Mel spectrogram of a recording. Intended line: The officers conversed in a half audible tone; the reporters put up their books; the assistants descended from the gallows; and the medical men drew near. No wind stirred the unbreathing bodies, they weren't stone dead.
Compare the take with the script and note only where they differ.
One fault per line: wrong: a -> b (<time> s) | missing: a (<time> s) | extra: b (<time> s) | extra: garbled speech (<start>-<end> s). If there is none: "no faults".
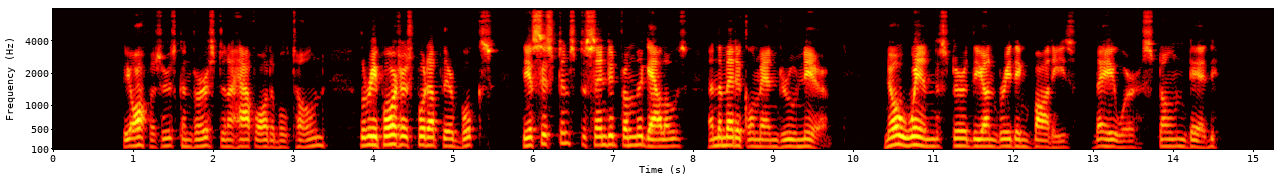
wrong: weren't -> were (13.3 s)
